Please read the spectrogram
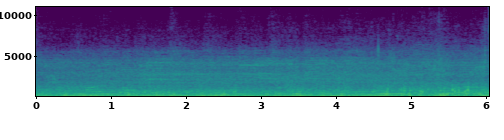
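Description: Wind buffeting the phone's microphone, a steady low rumble with a faint hiss over it.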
